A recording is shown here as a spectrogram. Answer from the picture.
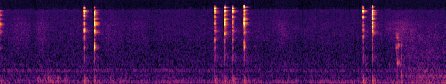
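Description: Faint computer mouse button clicks over near silence: a pair about a second in, a quick run of four a little after two seconds, and another pair near the end.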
